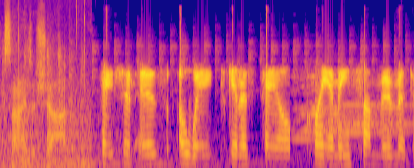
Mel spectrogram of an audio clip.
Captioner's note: voiceover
